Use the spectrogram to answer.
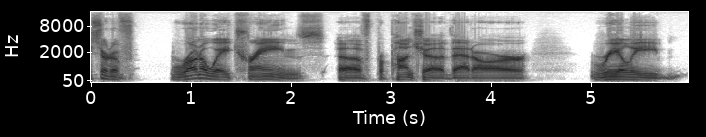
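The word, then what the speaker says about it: prapañca: I have often said prapancha. It sounds like that difference between Pali and Sanskrit, which are very close. I love the term prapancha or papancha, however you want to pronounce it or spell it.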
